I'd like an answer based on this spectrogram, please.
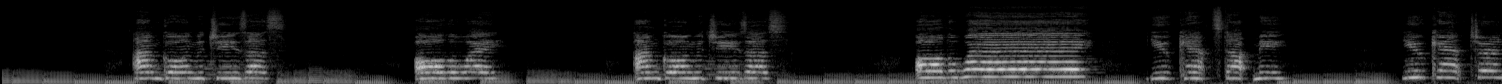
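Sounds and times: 
tenor singing: 0:01.3 - 0:03.0, 0:04.2 - 0:05.2, 0:06.3 - 0:08.2, 0:09.0 - 0:13.0, 0:14.0 - 0:15.0.

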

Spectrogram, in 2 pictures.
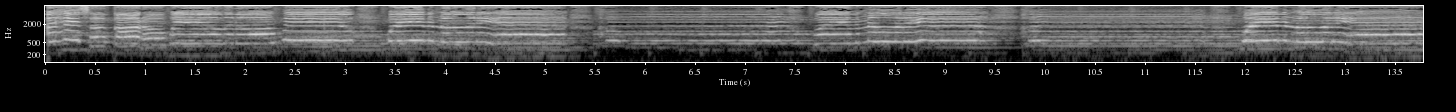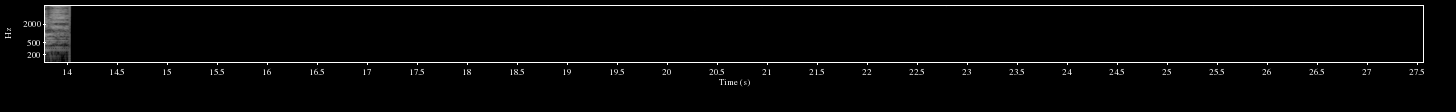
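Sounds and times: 
second soprano singing: 0:00.0 - 0:14.0.

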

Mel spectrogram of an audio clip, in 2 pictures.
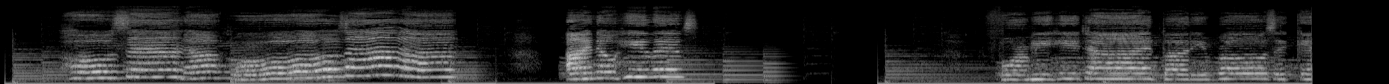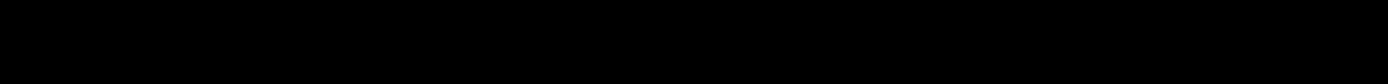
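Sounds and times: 
tenor choir part singing: 0:00.6 - 0:04.8, 0:05.6 - 0:07.0, 0:09.9 - 0:13.2.

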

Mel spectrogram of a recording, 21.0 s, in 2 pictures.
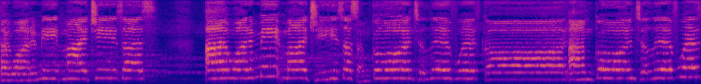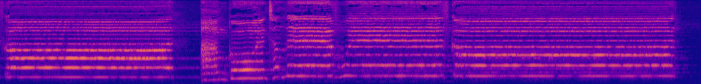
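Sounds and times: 
first tenor voice singing: 0:00.0 - 0:20.8.

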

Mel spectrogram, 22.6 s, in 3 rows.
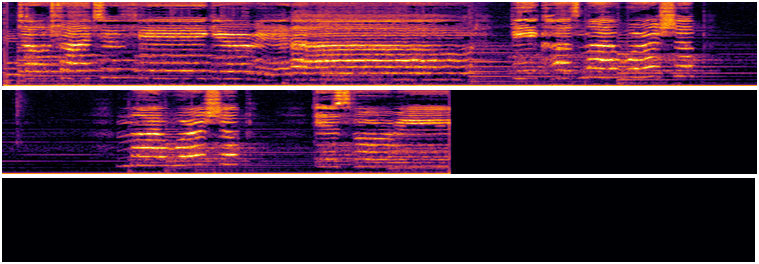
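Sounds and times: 
alto choir part singing: 0:00.0 - 0:07.2, 0:08.7 - 0:12.0.

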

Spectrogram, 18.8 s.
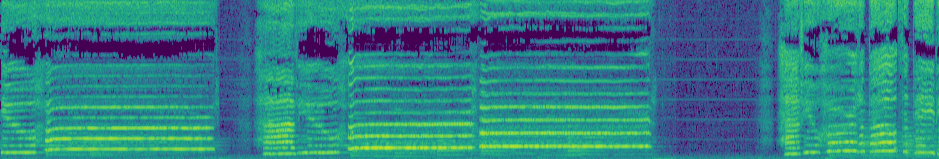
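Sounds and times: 
first soprano singing: 0:00.0 - 0:04.4, 0:05.1 - 0:13.2, 0:15.6 - 0:18.7.

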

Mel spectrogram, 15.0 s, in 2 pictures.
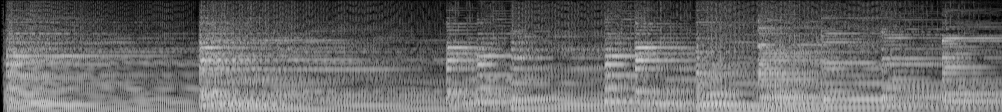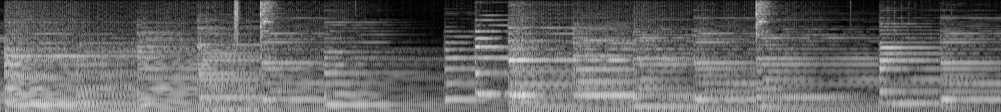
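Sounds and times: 
musical accompaniment: 0:00.0 - 0:15.0.

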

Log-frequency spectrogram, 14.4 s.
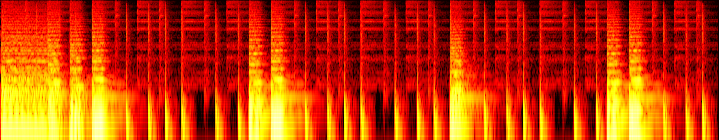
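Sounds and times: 
musical accompaniment: 0:00.0 - 0:03.4, 0:05.0 - 0:06.9, 0:09.0 - 0:10.5, 0:12.1 - 0:14.1.

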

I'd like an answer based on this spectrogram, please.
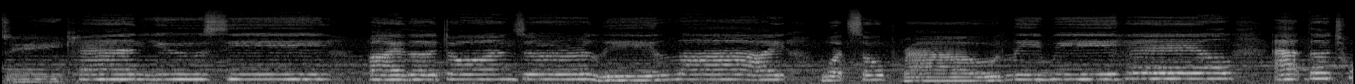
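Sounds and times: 
tenor singing: 0:00.0 - 0:13.5.

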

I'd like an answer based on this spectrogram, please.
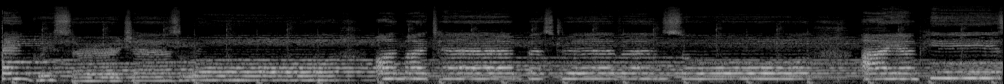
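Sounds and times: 
tenor choir part singing: 0:00.0 - 0:10.0.

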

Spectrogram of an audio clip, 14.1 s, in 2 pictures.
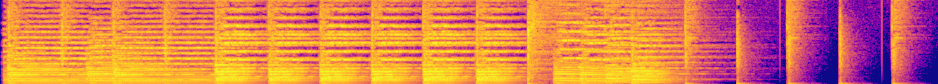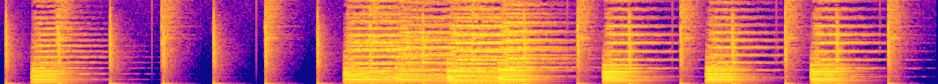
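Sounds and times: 
musical accompaniment: 0:00.0 - 0:05.4, 0:07.3 - 0:07.9, 0:09.6 - 0:13.8.

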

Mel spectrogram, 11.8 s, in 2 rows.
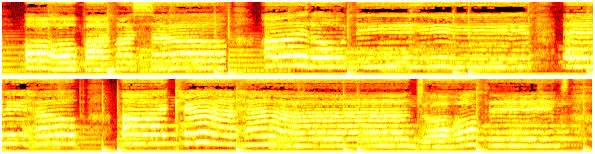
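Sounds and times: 
alto choir part singing: 0:00.2 - 0:11.8.

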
